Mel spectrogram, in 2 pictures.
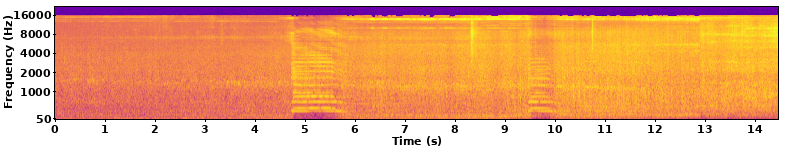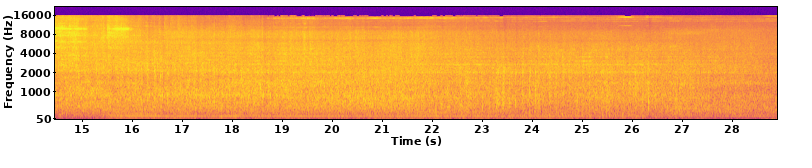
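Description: CC201 diesel locomotive hauling a passenger train: its horn sounds once for about a second, then a shorter second blast a few seconds later. After that comes the steady running noise of the locomotive and the coaches' wheels clicking over the rail joints as the train passes.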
